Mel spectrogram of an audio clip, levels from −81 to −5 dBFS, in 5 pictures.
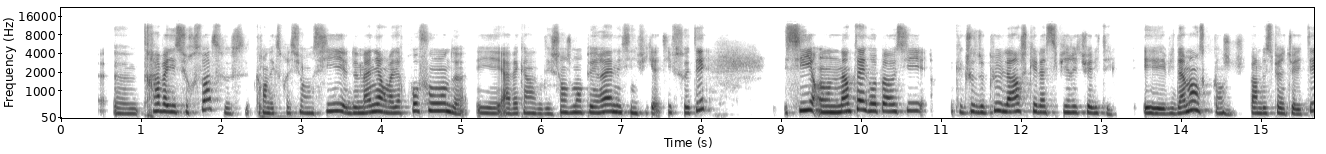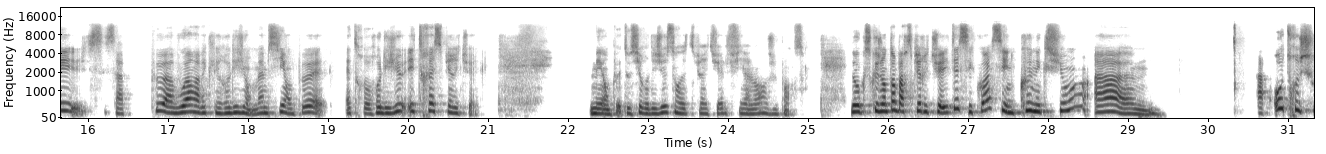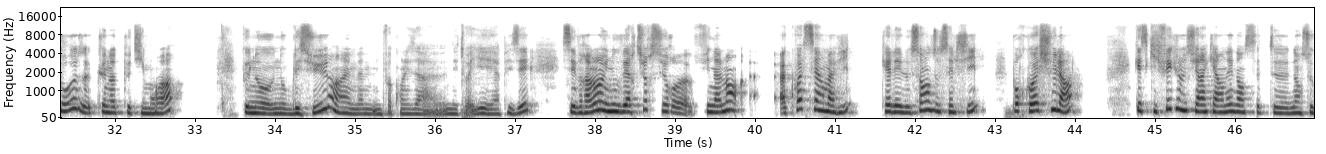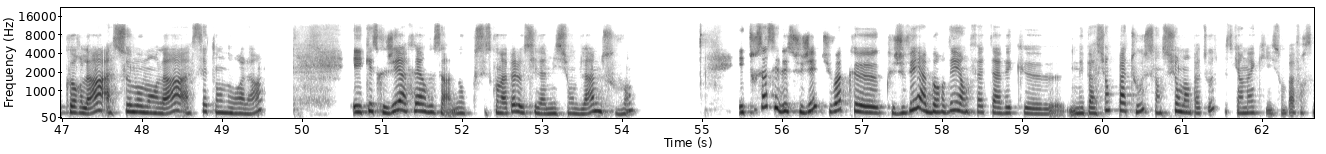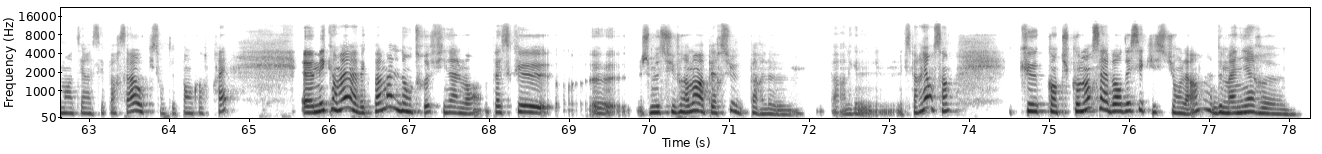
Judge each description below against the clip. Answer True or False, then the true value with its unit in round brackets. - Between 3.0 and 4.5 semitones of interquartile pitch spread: False (5.2 semitones)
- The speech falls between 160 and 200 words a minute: True (190 wpm)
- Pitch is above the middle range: True (225 Hz)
